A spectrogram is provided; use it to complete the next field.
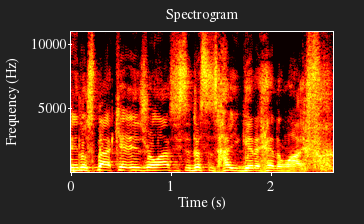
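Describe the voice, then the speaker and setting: High-pitched for a man, he talks at a very fast pace in an animated tone against noticeable background noise. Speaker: pastor. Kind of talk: sermon. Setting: church.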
